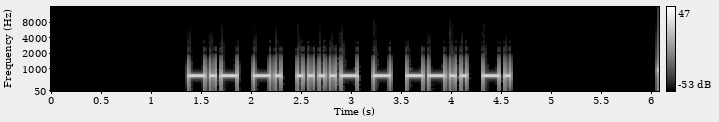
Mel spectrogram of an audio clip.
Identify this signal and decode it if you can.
Morse code, heard as a keyed tone, about 22 wpm, 700 Hz. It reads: KN4TZN
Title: USA Call Signs Repeated 2x 22wpm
